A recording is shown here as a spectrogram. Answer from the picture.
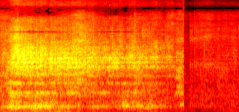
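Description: Toilet flushing: a rush of water that slowly fades, cut off abruptly near the end.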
